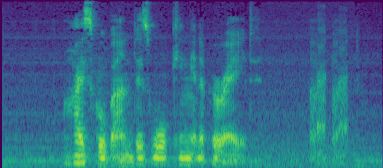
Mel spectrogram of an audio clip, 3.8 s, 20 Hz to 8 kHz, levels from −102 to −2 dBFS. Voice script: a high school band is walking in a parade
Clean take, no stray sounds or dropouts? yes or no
no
